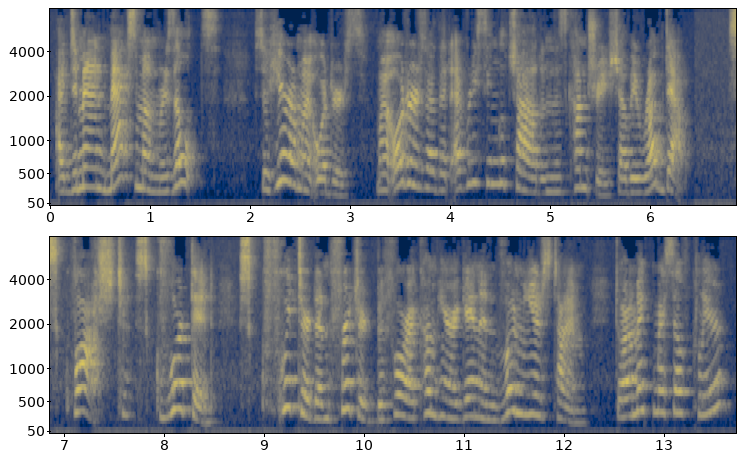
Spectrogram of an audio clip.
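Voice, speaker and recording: A woman's voice: sits high, lively intonation, normal speed, voice pushed up, poor audio. A woman voicing a tyrannical witch queen with a harsh, guttural foreign accent who snarls, shrieks and rolls her Rs. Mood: furious, shrieking. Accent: harsh guttural foreign accent, odd W and rolled R.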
